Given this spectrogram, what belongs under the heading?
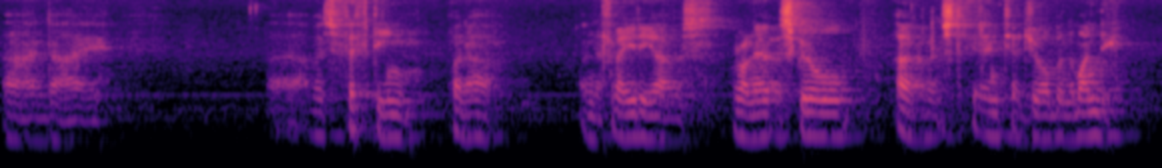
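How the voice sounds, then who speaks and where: A man's medium-pitched, flat, monotone voice with long, frequent pauses, noticeable background noise and audible room echo. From Scotland, Glasgow (Bridgeton). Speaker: village resident sharing memories. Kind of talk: group reminiscence interview. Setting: church.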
